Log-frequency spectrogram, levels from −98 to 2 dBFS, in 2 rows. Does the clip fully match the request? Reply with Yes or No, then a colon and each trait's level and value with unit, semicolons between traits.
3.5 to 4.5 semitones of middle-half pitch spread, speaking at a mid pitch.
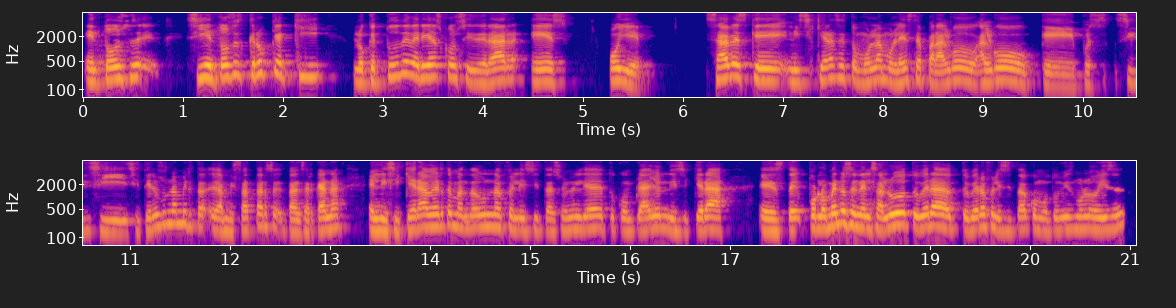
Yes: average, 3.8 semitones; medium, 165 Hz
